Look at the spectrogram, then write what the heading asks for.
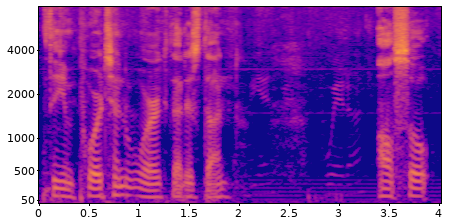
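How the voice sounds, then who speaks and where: A man in a church introducing a guest speaker, halting and often correcting himself. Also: on the low side, steady tone, creaky, a little mellow. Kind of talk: church announcement. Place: church sanctuary.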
